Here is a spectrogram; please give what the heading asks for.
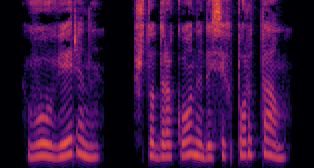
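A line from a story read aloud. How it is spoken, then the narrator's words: Plain. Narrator (Russian): спросил Грег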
